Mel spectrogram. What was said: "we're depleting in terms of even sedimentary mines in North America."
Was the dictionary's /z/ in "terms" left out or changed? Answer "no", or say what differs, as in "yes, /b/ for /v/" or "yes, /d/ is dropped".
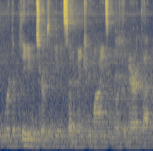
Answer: no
